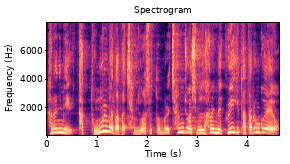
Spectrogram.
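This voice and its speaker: At a very fast pace, a man talks in an extremely high voice with very wide pitch swings. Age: 60s. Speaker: professor. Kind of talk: lecture. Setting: church.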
